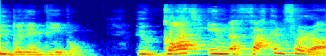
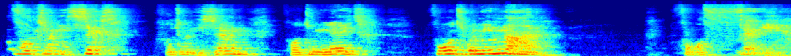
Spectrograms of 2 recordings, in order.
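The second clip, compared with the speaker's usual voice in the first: counting through exertion. Real, not acted. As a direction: count out reps under effort. Counting while doing push-ups.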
